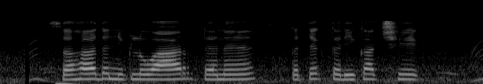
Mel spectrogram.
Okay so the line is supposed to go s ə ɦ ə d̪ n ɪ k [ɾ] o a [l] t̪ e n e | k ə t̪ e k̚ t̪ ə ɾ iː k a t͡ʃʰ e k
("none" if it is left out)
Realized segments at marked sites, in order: l, ɾ

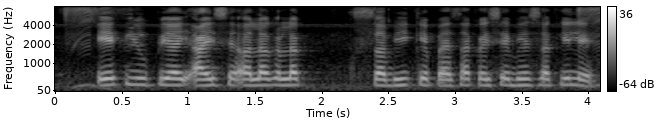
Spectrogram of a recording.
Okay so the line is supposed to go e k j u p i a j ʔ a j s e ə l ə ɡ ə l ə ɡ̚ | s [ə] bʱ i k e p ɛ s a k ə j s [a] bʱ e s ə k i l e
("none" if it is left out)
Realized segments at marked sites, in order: ə, e

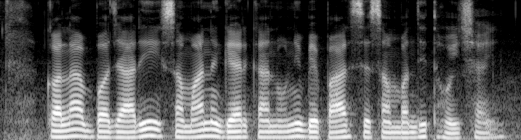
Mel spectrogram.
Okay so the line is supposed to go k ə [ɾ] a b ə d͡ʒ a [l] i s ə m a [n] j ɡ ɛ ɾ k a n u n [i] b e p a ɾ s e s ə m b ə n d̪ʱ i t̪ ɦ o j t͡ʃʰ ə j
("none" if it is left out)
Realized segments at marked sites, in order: l, ɾ, n, i

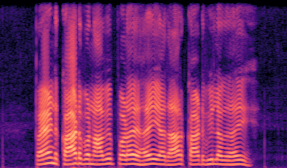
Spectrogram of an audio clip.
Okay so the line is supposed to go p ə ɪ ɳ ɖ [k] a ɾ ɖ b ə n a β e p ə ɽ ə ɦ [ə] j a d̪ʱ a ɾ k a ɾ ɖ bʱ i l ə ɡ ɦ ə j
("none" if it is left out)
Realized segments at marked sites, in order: k, ə

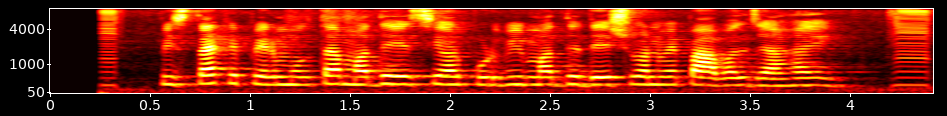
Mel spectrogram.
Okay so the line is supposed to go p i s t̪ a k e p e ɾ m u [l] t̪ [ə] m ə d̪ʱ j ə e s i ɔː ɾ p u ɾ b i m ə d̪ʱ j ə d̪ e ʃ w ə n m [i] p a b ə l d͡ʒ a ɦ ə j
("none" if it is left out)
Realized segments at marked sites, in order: l, a, e

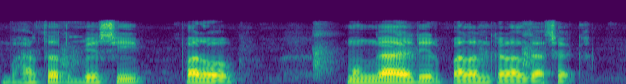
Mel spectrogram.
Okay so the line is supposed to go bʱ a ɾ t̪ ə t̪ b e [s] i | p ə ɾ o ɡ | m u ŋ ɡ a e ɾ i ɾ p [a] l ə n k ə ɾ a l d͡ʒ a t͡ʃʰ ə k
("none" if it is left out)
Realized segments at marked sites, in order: s, a

